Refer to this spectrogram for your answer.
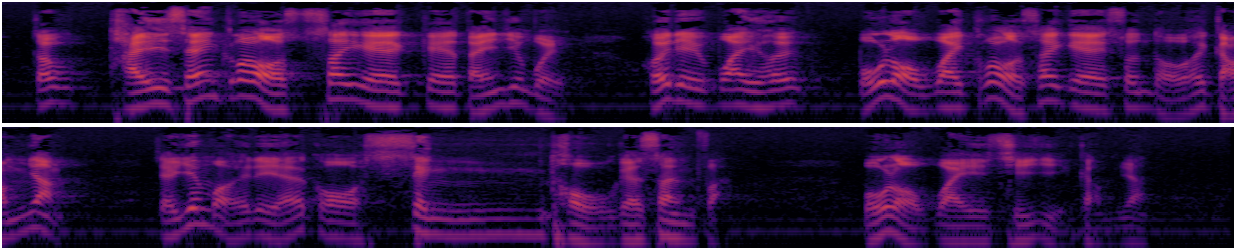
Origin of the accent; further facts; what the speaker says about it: China; 因為我係中國嘅牧師，我中國人嘅牧師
